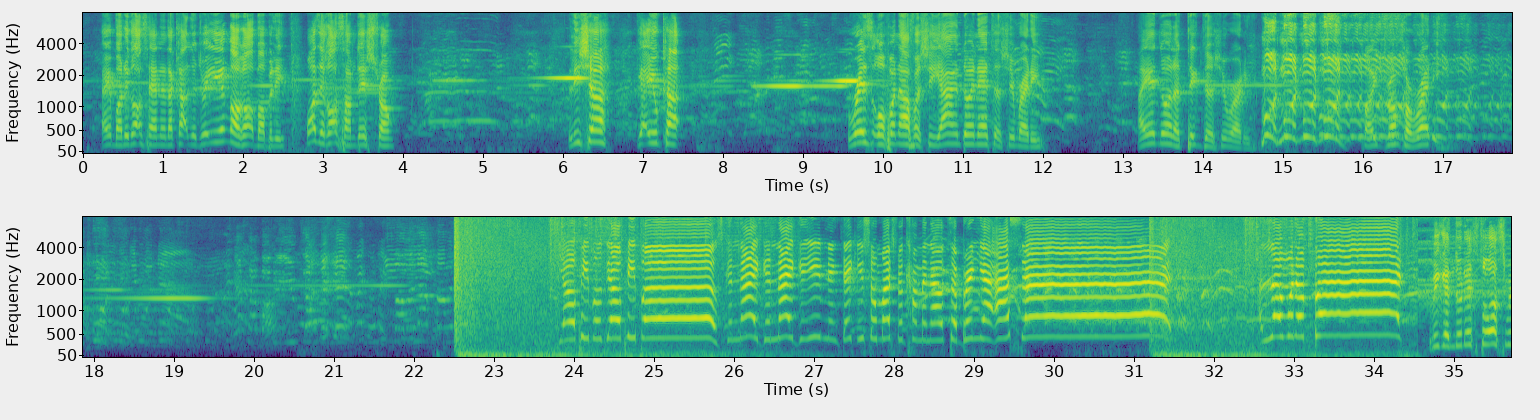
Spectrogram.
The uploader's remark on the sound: LIVE AUDIO FROM 'BRING YA ESSENCE - CHAPTER 2'. BARBADOS.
